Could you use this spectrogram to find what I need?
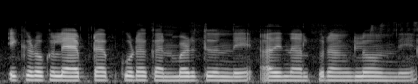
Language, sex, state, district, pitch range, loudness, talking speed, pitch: Telugu, female, Telangana, Mahabubabad, 185-195 Hz, -16 LUFS, 130 wpm, 185 Hz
